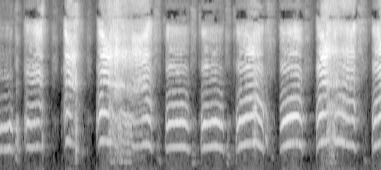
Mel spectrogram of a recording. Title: Cute Oggy Crying Baby! Sound Effects Cartoon Cries of a Baby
